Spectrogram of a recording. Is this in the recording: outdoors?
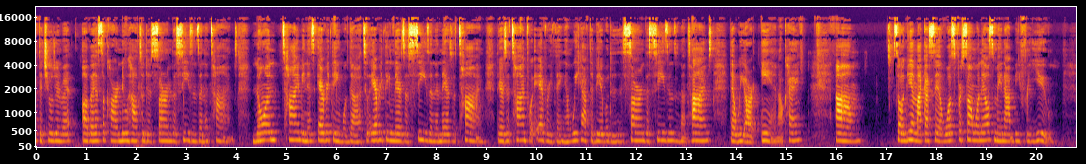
no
